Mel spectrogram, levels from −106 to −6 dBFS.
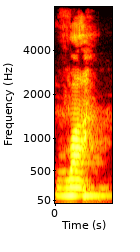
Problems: constant background noise, echo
